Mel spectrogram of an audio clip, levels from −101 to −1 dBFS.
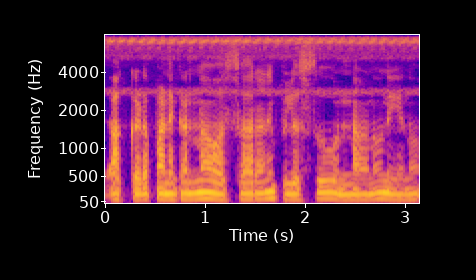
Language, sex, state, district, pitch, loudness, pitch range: Telugu, male, Andhra Pradesh, Sri Satya Sai, 95 Hz, -17 LUFS, 95-105 Hz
